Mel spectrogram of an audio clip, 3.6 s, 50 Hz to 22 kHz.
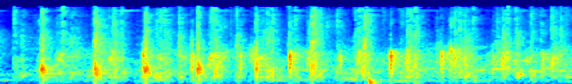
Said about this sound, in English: And we're going to talk about the 1976 Senior Championship. So give him a big round of applause, please.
